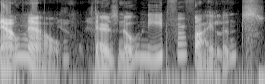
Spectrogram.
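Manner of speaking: high, swooping, lilting, drawn-out, slow voice. Voicing Granny Blue, who stops a fight from behind: Granny Blue voice. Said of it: "you hear a familiar voice go".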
